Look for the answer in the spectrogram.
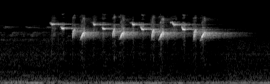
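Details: European goldfinch, Widani type, sings a rapid run of sharp, tinkling high notes, a liquid twittering phrase of about two seconds with nothing else clearly heard.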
